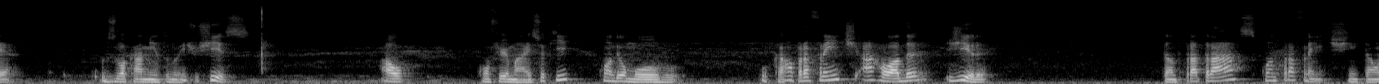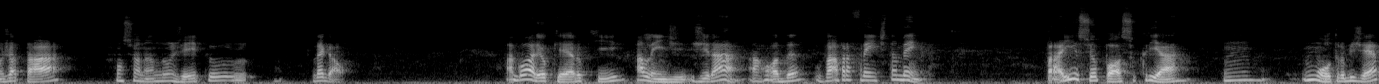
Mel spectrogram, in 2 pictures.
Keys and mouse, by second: 5.0 click, 5.9 click, 18.5 middle click, 19.5 ctrl+middle click.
